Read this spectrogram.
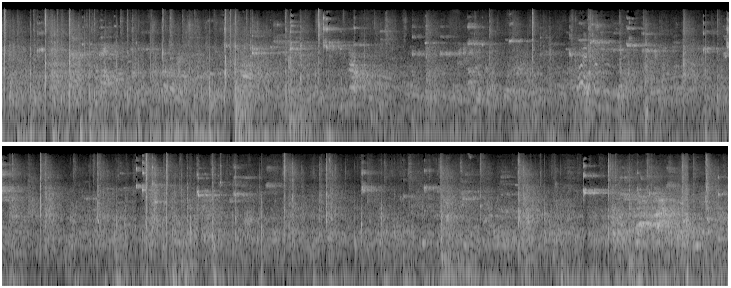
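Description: Voices and play echo around a large hall.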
